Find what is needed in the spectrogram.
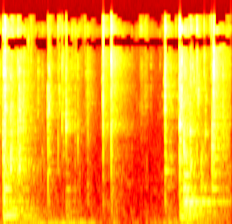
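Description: Crisp clicks and taps of solid wax pieces being handled and dropped into a metal vat of melted wax, a cluster near the start and again near the end with a quieter gap between.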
